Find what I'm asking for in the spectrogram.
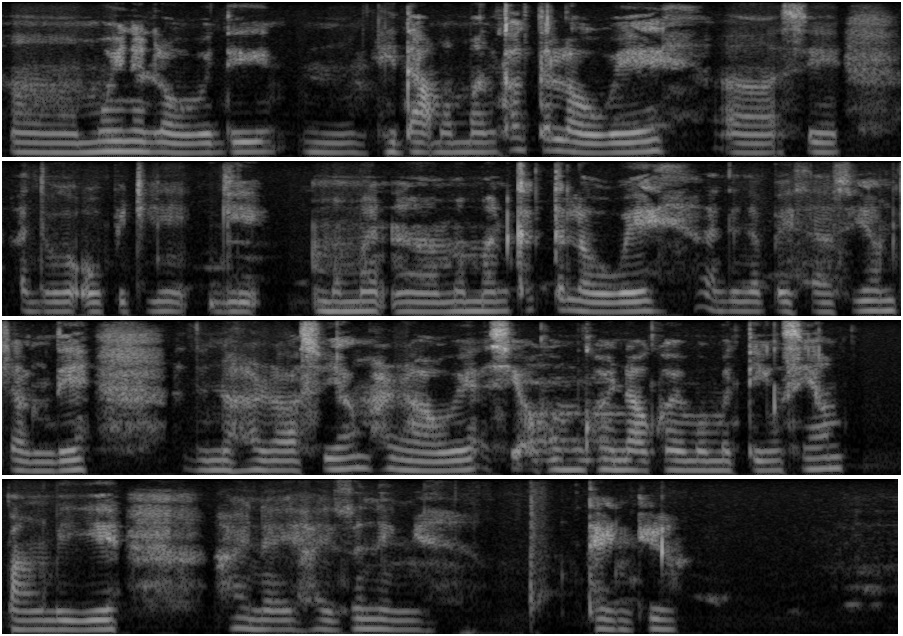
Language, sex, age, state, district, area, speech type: Manipuri, female, 18-30, Manipur, Chandel, rural, spontaneous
